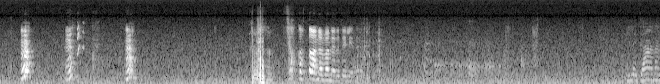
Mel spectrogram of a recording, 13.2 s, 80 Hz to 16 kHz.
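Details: Two toy Pomeranians in Kathmandu, Nepal, a male and a female born in 2017, give sharp, high yaps and a whiny, wavering cry, protesting angrily at being groomed.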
